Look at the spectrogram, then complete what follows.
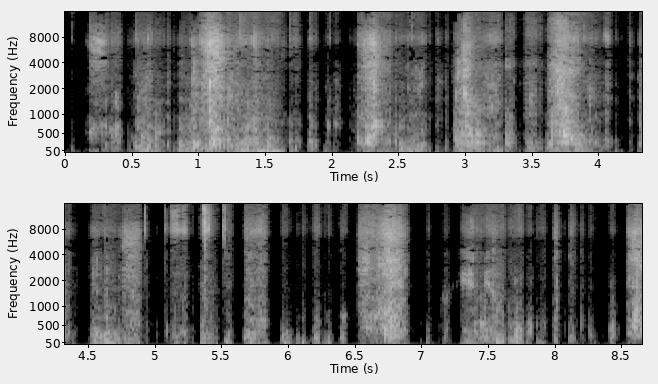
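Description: A dog scrabbling and rubbing itself over a bed comforter after a bath, in irregular bursts of fabric rustling and paw scratching.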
